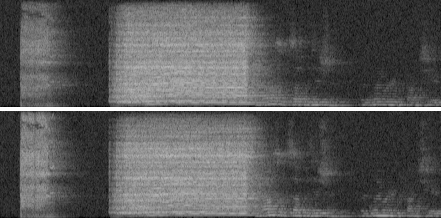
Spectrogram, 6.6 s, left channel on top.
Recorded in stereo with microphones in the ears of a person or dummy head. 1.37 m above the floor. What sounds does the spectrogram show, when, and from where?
0.3 s a hiss: 35° right (ahead or behind), 1.1 m
1.6 s a blender: 15° left (ahead or behind), 3 m
3.8 s a woman speaking: 80° right, 8.5 m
